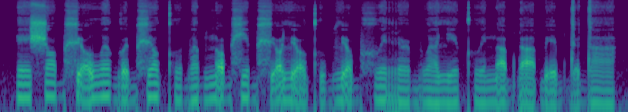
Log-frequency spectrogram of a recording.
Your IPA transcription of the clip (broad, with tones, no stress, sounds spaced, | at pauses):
e˨ ʃ ɔ˦ b xʲ ɔ̰˦˨ w ə˦˨ ɡʷ ḛ˨ b xʲ ɔ˦ kʷʰ ɐ˨ b ɐ˦ b n ɔ̰˦ b xʲ e˦ b xʲ ɔ̰˨ lʲ ɔ̰˨ kʷʰ ə̰˨ b lʲ ɔ̰˦ b xʷ e˦ r ə˞˨ b w ɐ˨ lʲ e˨ kʷʰ e˨ n a̰˦ b ɗ a̰˨ ɓ ḛ˨ b d ə̰˦ d a˦˨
